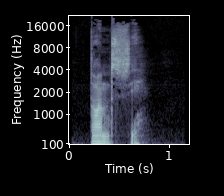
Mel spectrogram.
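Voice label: "Tanssi", Finnish; Dance; OTAVA KONSERNI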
